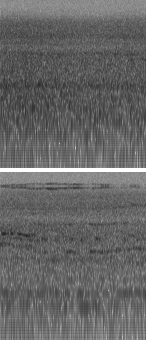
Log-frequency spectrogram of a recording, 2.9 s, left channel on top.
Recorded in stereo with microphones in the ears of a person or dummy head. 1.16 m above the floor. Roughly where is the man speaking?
I don't hear a man speaking.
